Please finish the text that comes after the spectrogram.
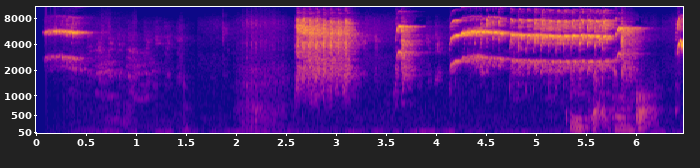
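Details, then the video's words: Sooty-headed bulbul training recording with lively shooting song: a high clear whistle, then gaps, a harsh buzzy burst, and a long sustained trilled whistle with overtones toward the end. "masteran burung cucak cungkok nembak"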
